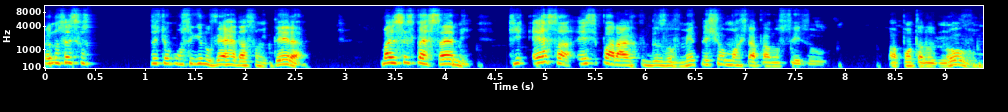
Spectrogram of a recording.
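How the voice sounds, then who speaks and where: A man's high, very fast voice with very wide pitch swings and long, frequent pauses. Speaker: writing teacher. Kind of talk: online live class. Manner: fast, slurred diction.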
